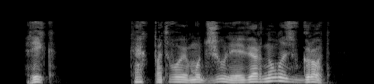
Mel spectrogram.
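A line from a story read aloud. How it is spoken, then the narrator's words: Whisper. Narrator (Russian): донесся до него шепот Джейсона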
